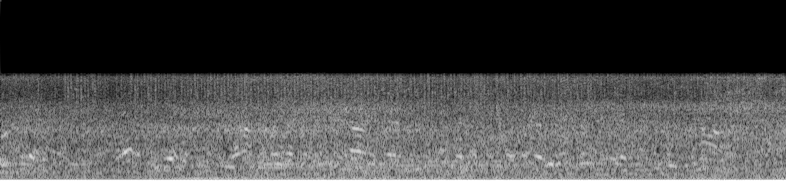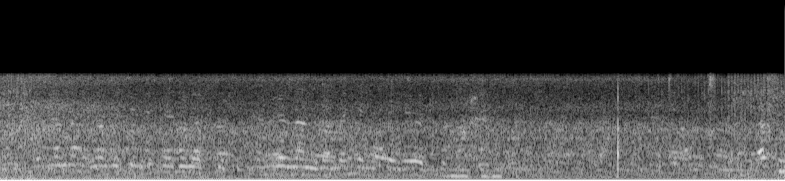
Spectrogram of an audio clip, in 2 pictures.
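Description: A crowd of men murmurs and talks all around, close by, outdoors.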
